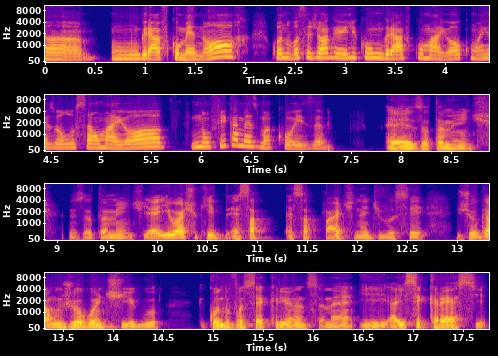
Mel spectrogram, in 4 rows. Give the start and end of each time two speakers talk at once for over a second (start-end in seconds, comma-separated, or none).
none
